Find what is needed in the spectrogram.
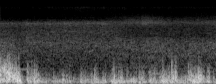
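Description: Wind buffeting the microphone in uneven gusts, strongest at the very start.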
